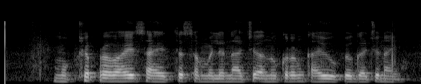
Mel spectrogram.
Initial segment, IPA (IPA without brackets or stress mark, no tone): m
